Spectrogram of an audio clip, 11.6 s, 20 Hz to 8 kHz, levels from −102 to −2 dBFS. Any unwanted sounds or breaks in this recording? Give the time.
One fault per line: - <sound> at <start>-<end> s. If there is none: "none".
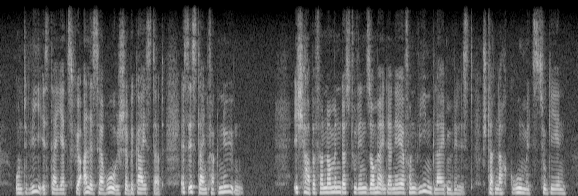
none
